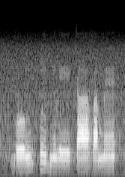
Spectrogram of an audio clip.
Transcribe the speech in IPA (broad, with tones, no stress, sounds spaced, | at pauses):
ɡ oː˨ ŋ i˦ kʷ ɛ̃˦ ɡ͡b ĩ˨ l eː˨ k aː˧ v a˧ m ɛ̃˦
